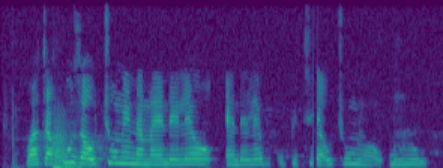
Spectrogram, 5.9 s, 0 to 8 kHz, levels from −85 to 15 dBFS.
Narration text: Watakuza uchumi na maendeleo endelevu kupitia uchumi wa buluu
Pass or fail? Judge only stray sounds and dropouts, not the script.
fail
